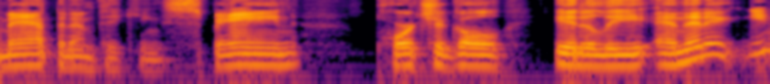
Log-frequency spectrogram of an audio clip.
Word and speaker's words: Portugal: but watch out for Portugal Chris pronounced the L but when I learned it as a kid it was just an o sound Portugal interesting Portugal have you ever heard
